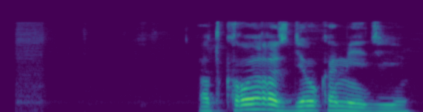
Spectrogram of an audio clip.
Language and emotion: Russian, neutral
